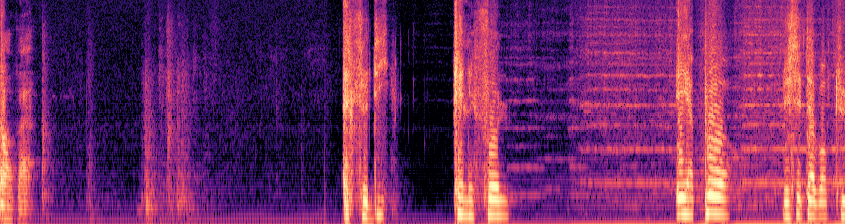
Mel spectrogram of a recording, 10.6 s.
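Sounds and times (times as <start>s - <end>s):
speech: 0.0s - 0.6s, 4.5s - 5.0s, 5.7s - 6.4s, 8.4s - 9.2s, 9.8s - 10.5s
door opening: 1.8s - 2.7s.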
